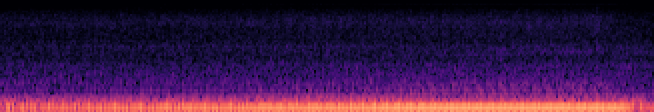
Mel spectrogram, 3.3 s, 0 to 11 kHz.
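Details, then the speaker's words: 2003 AWD Silverado with a 6.0L LS, 243 heads, sloppy stage 2 cam, GT45 turbo, 3.73 gears and the stock torque converter, brake-stalled in drive: the engine loads up and drones at only about 2,000 rpm; converter stall speed too low. "About 2,000 before it really loads up. And 2,000 RPM is not enough, especially with all-wheel drive."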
